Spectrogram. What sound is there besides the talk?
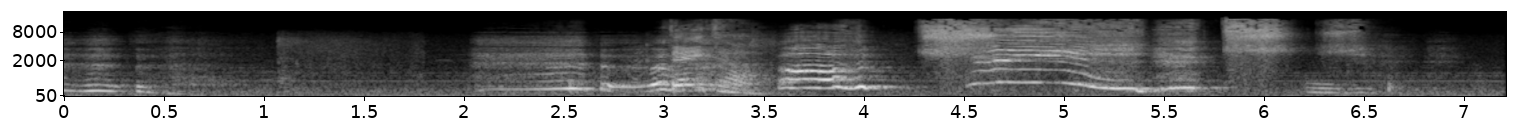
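sneeze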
